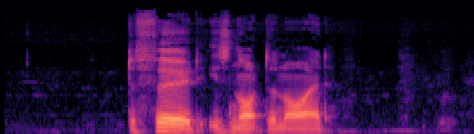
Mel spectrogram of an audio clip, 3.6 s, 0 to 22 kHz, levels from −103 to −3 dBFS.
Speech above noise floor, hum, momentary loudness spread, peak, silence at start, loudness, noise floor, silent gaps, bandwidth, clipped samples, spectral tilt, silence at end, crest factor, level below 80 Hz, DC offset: 47 dB; none; 13 LU; -16 dBFS; 0.95 s; -31 LUFS; -78 dBFS; none; 15 kHz; under 0.1%; -5.5 dB/octave; 1.15 s; 18 dB; -74 dBFS; under 0.1%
